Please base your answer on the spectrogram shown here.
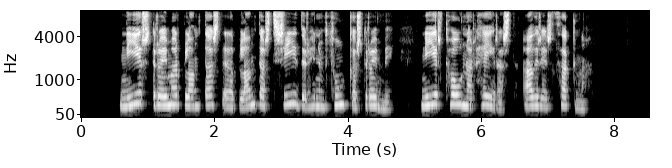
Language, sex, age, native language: Icelandic, female, 30-39, Icelandic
